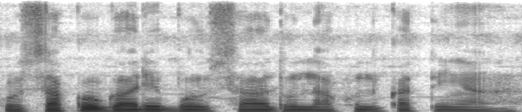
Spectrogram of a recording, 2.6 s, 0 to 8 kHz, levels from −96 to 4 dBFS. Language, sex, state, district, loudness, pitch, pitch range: Garo, male, Meghalaya, South Garo Hills, -20 LUFS, 100 Hz, 95-110 Hz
